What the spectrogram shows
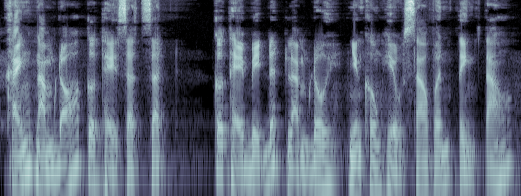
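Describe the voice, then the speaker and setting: A man narrating a ghost story in a steady, dramatic storytelling manner. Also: lowish voice, moderate pace, slightly rough. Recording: faint music underneath.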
